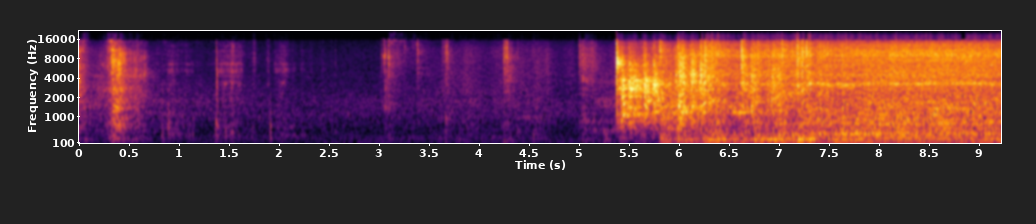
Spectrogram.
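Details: Yamaha XJ650 with suspected sticky valve, after transmission fluid in cylinders: few quiet clicks, then engine catches and runs loud, rough and smoky with a fast sharp puffing tick; exhaust leak. Plugs and leads old and tired.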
